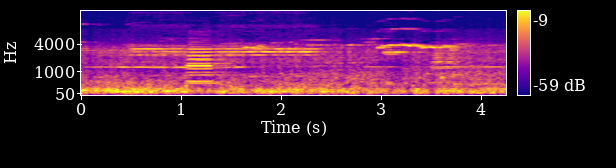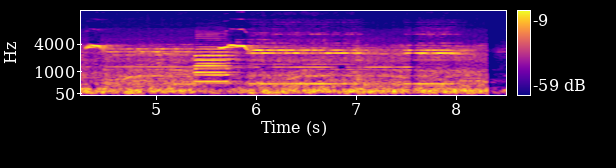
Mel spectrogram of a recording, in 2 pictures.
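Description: Road traffic in a jam, with vehicle horns honking over a steady low engine rumble: a short horn blast about a second in and another a little past halfway, with fainter high horn tones in between.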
